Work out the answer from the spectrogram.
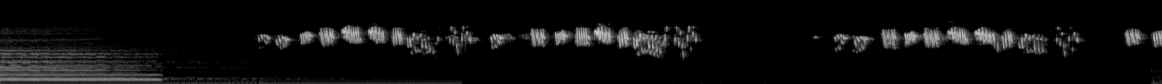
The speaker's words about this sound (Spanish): Pilmaiken, ave pequeña, alcanza más de 10 centímetros de longitud.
